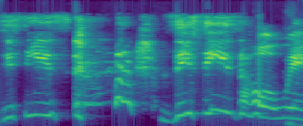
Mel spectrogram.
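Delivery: put-on Russian or Ukrainian accent. Retelling what the server said about the wings: imitating a Ukrainian or Russian accent. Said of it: "So she had an accent".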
